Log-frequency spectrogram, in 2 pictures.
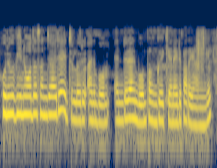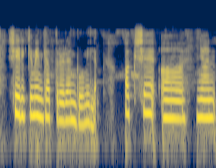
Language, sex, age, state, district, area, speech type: Malayalam, female, 18-30, Kerala, Thrissur, rural, spontaneous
